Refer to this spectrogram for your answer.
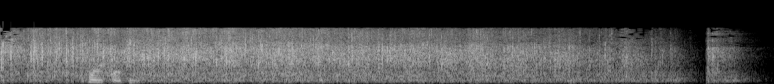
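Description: An audience breaks into sustained, dense applause, loud and steady for several seconds before fading out, with a brief last burst of clapping at the end.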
